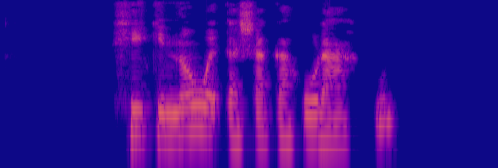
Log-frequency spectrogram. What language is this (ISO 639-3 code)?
pua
